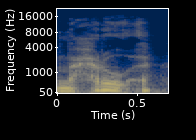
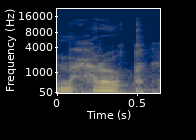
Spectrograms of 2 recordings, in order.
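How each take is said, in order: First: The word ends with a glottal stop instead. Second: The word ends with a deep 'q' consonant. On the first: It is the Egyptian dialect pronunciation. "the Egyptian dialect, which would be mahru', right, without the qaf" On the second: It is the standard classical pronunciation. "I was pronouncing the word correctly"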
